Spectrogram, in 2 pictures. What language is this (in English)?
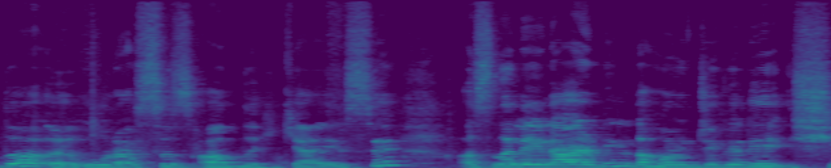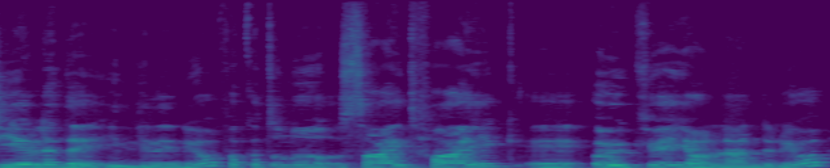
Turkish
